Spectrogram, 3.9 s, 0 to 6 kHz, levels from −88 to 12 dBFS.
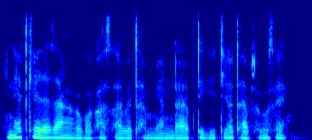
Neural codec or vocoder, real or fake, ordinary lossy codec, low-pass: none; real; none; 5.4 kHz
